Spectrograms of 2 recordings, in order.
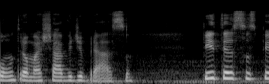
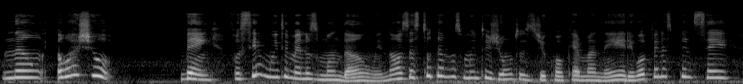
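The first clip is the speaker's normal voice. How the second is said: put-on girl's voice, much higher, hesitant; embarrassed schoolgirl stumbling for words; flustered Lily; 6 semitones higher than usual. A narrator's reading. (menina envergonhada, voz bem mais aguda e hesitante)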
